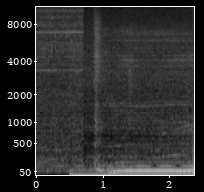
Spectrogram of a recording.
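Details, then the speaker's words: Refrigerator compressor after replacing a failed starting relay: a soft click then a steady low hum comes in and holds even with no rattle, starting and running smoothly. "And it just fires right on up. And you can hear it's running quite smoothly."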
